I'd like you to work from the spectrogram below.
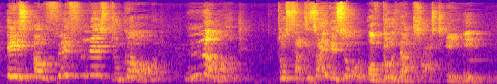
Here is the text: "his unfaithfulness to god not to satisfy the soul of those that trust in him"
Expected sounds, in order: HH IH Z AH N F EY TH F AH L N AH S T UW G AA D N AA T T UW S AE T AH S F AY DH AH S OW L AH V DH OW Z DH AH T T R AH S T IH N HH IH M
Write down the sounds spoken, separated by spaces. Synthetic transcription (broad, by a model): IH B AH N F EY T F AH N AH S T UW G AA D N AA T T UW S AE T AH S F AY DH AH S OW L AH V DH OW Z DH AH T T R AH S T IH N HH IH M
